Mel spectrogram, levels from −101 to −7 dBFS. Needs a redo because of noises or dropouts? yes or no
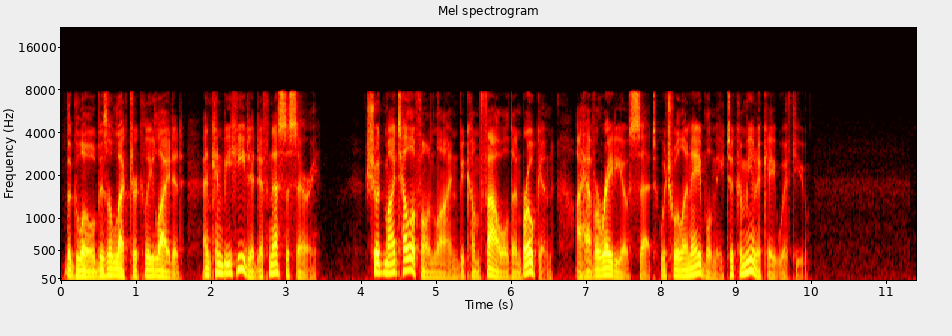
no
